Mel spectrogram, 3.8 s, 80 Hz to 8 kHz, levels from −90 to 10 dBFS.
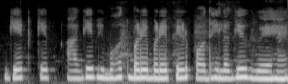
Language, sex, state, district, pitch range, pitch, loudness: Hindi, female, Jharkhand, Garhwa, 230-250 Hz, 240 Hz, -12 LUFS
